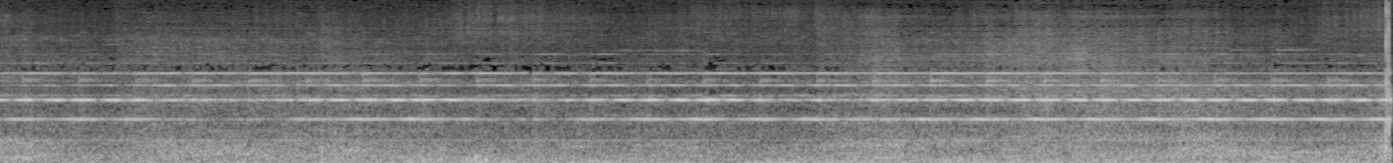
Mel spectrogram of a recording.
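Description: Freight train of autorack cars rolling past, its wheels rumbling on the rails, over a steady high-pitched ringing tone made of several notes.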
